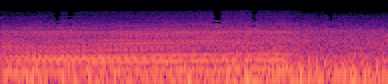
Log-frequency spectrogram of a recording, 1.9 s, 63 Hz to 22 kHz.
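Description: Engine of a 2022 Suzuki GSX S1000GT motorcycle running steadily with a loud, continuous drone and layered harmonic tones, close and alone without speech.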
